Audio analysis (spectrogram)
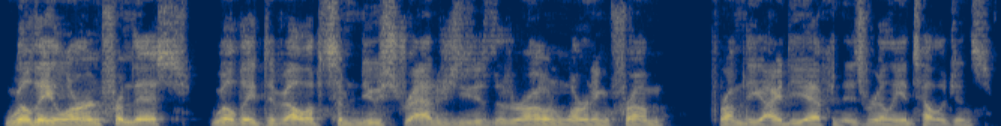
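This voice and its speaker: A man's voice: medium pitch, flat delivery, a little fast. A man hosting a podcast, putting questions in a conversational political interview style. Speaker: podcast host.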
